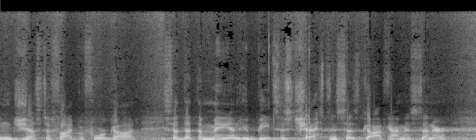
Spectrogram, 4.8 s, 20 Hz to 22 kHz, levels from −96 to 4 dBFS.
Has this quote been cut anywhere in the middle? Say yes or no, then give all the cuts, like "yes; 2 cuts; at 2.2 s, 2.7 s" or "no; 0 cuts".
yes; 2 cuts; at 1.6 s, 3.9 s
